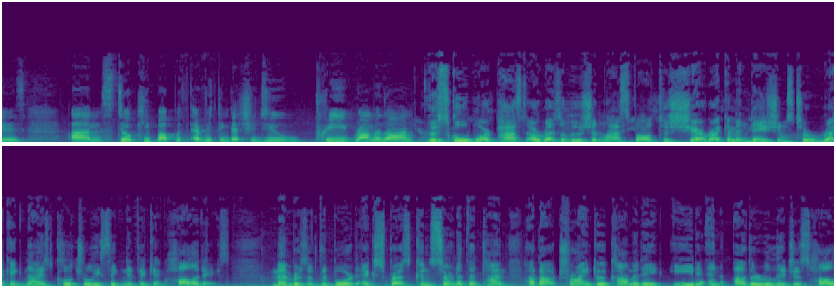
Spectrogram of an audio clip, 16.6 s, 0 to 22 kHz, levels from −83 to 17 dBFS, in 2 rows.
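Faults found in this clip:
No faults found in the review. Nothing audible points to a defect in capture, transport or playback.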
